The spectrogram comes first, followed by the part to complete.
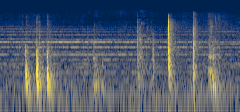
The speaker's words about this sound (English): She knocks.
